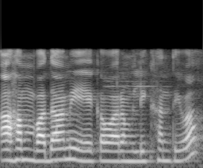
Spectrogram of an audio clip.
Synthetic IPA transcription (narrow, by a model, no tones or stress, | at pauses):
ɐɦɐmʋɐd̪aːmieːkɐʋaːɾɐmlikʰɐnt̪iʋa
